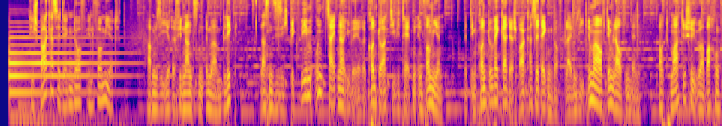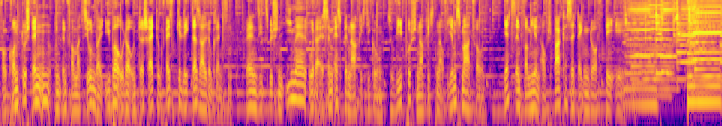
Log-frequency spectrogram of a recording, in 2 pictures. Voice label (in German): Werbung Sparkasse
